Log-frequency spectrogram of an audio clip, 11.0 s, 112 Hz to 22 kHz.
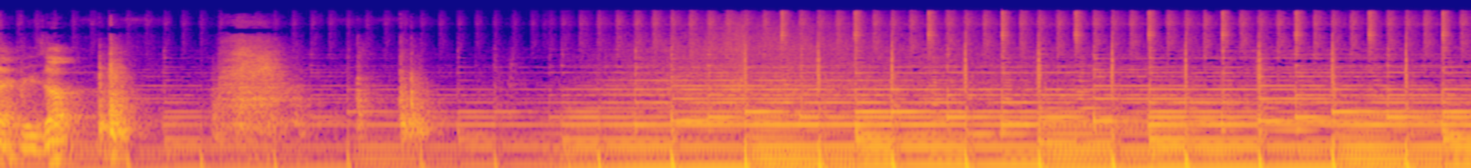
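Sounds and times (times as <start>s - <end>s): background music: 0.0s - 11.0s
plastic trays scraping: 1.6s - 2.4s.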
